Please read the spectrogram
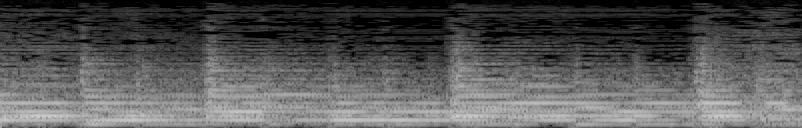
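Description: Instrumental music: acoustic guitar chords strummed about once a second over held low, string-like notes.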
